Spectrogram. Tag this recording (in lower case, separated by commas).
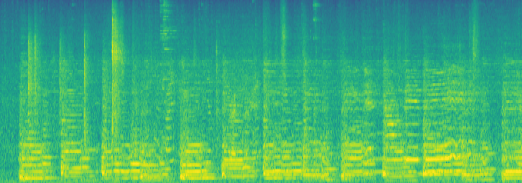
music, speech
